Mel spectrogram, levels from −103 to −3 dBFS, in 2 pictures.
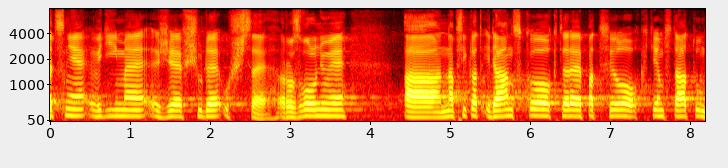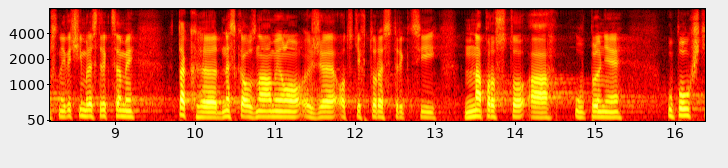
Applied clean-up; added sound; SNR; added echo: none; none; none; none.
